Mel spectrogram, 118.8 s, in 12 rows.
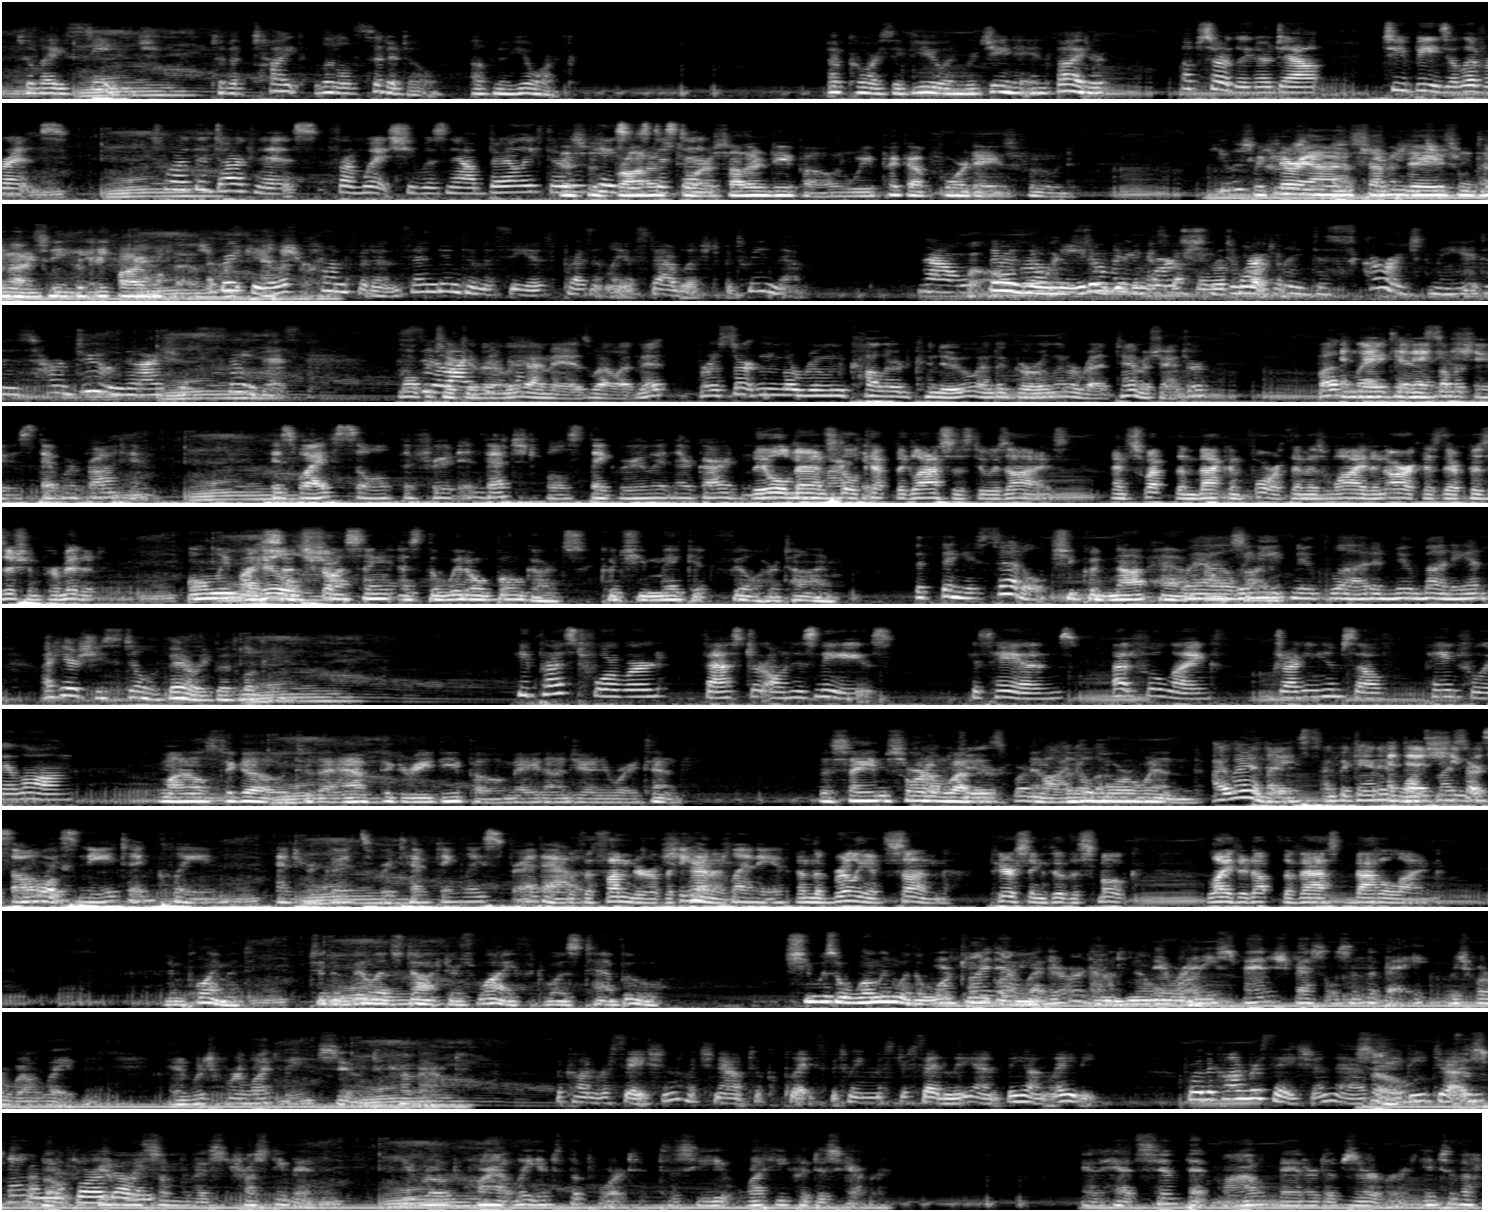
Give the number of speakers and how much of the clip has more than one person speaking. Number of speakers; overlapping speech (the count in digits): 10, about 21%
